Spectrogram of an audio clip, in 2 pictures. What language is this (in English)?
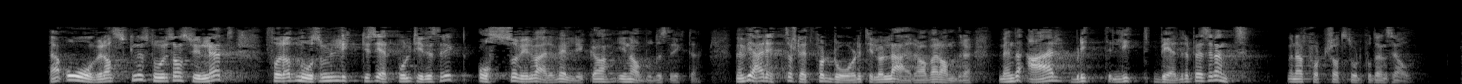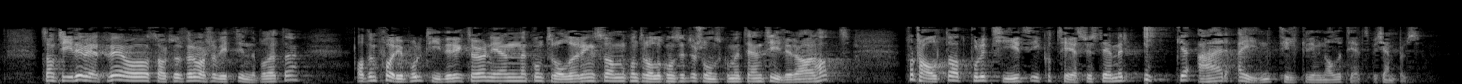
Norwegian Bokmål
